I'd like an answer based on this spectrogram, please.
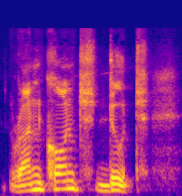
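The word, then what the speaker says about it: Rankont Dout: Run doot.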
